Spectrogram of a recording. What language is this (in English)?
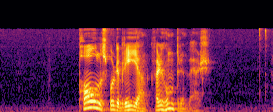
Faroese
